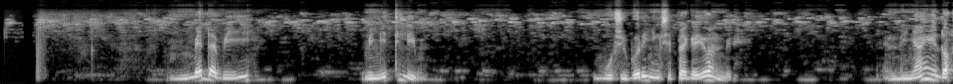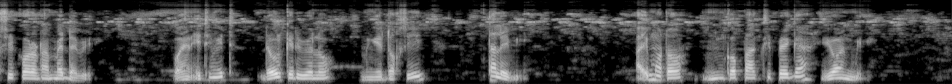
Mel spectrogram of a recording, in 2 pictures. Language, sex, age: Wolof, male, 25-35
